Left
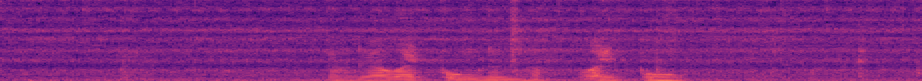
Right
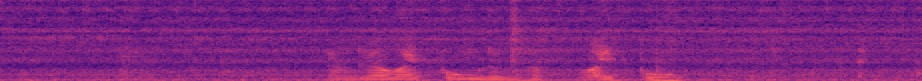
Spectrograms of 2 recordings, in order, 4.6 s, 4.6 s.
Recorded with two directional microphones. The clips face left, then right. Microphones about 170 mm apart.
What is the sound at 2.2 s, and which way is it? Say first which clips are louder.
Speech: even; 20° left (ahead or behind).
